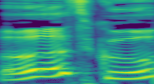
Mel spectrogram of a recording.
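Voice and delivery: voice sounding as heard over a phone call.

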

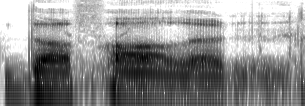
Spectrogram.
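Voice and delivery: deep, heroic robotic voice. Discussing how the robots would say the name; Optimus Prime impression. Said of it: "my Optimus Prime impression".

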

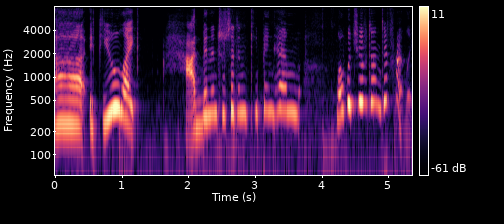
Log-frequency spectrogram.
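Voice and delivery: awkward halting high voice. Acting out a line from a book: awkward Alec voice. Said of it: "I feel like it's very awkward".

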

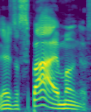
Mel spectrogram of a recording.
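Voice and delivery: put-on sudden, very slow country accent. Quoting a game line about a spy: sudden country accent. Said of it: "I went country all of a sudden".

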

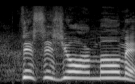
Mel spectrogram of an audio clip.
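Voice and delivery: very loud, very high, drawn-out yell. Retelling what a spin instructor yelled during fast sprints: imitating an instructor yelling. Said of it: "She would yell that".

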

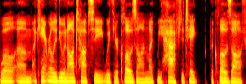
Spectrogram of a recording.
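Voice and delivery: ordinary talk

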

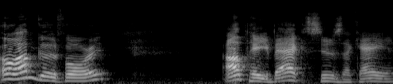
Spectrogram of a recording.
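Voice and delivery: put-on very loud, high mid-Atlantic transatlantic accent. Acting out a well-dressed stranger asking a shop owner for money: transatlantic accent. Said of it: "with a transatlantic accent?".

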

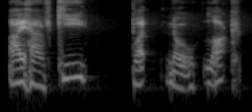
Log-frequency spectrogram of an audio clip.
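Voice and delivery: speaking in broken English. Player in character, saying a riddle to companions: broken-English adventurer voice.

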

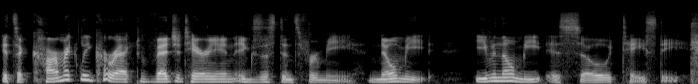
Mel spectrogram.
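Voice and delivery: ordinary delivery

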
